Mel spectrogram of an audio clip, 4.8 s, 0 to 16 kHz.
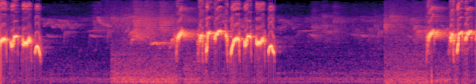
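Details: Morning song of a red-whiskered bulbul in the long double twisting style (giọng kép xoășn dài), recorded in 2020 for training birds. It gives a short phrase, then a longer run of looping warbled notes, then another burst after a quiet gap.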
